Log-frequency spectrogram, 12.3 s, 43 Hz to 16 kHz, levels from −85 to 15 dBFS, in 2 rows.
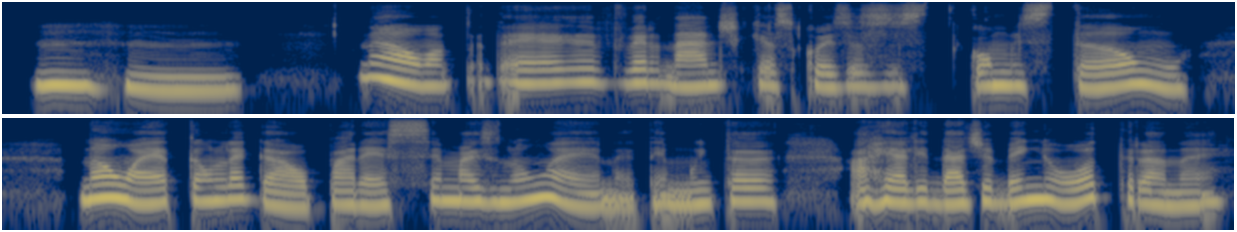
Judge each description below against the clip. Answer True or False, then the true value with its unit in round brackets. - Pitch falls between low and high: False (195 Hz)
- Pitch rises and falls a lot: False (3.2 semitones)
